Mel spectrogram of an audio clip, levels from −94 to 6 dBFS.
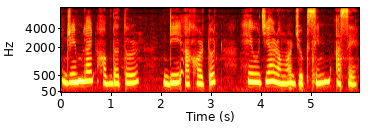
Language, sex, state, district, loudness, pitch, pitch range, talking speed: Assamese, female, Assam, Kamrup Metropolitan, -14 LUFS, 255 Hz, 240-285 Hz, 90 wpm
